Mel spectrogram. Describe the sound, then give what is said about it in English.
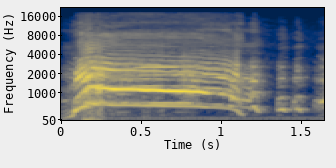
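A person imitates a screaming goat: one loud, strained, bleating wail held for about a second, then trailing into a few brief, softer vocal sounds. “He rolls over, and it's one of those screaming goats that you see videos of.”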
